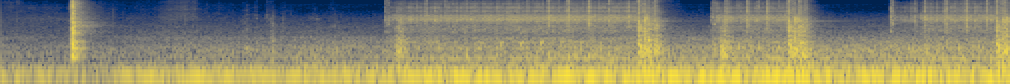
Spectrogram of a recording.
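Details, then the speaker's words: Sewing machine on servo motor with needle positioner/synchronizer switched off: short bursts of rapid even stitching, each ending in a clean stop at random needle position, quiet hum between runs; normal operation. "So this is without the positioner turned on. You can see it's just stopping random. Okay, stopping in any position."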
